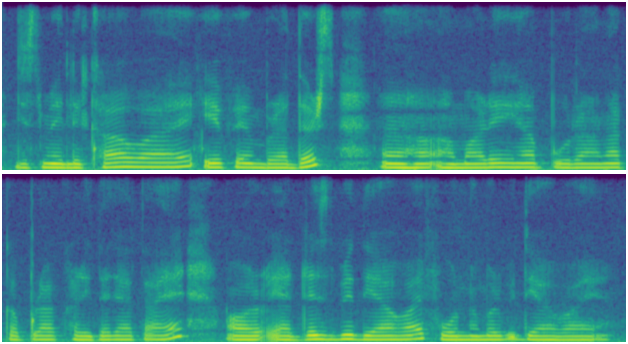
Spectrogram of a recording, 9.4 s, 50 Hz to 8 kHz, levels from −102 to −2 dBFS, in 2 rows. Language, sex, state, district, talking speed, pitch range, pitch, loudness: Hindi, female, Uttar Pradesh, Jalaun, 185 wpm, 175-190 Hz, 180 Hz, -14 LUFS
